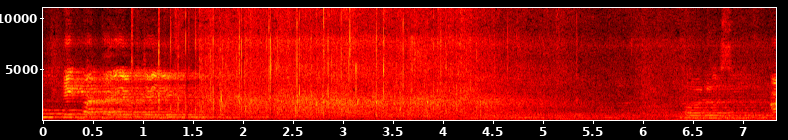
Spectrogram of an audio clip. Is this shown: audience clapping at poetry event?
yes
